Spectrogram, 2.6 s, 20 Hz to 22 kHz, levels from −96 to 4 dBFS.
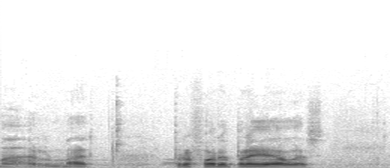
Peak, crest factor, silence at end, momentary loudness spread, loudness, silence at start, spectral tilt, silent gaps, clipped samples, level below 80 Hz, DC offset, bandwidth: -14 dBFS; 16 dB; 0.5 s; 14 LU; -29 LUFS; 0 s; -5.5 dB/octave; none; under 0.1%; -70 dBFS; under 0.1%; 9.2 kHz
